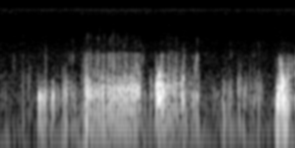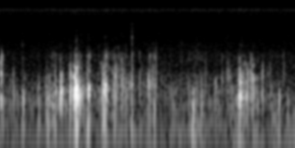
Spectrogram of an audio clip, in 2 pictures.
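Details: Yellow Labrador dog gut sounds: irregular gurgling and rumbling bursts; bowel sounds (borborygmi).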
